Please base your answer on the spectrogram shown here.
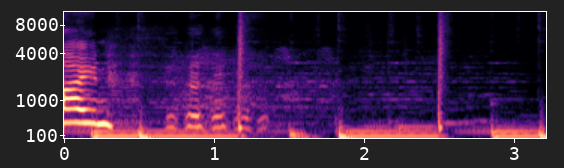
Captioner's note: laughter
